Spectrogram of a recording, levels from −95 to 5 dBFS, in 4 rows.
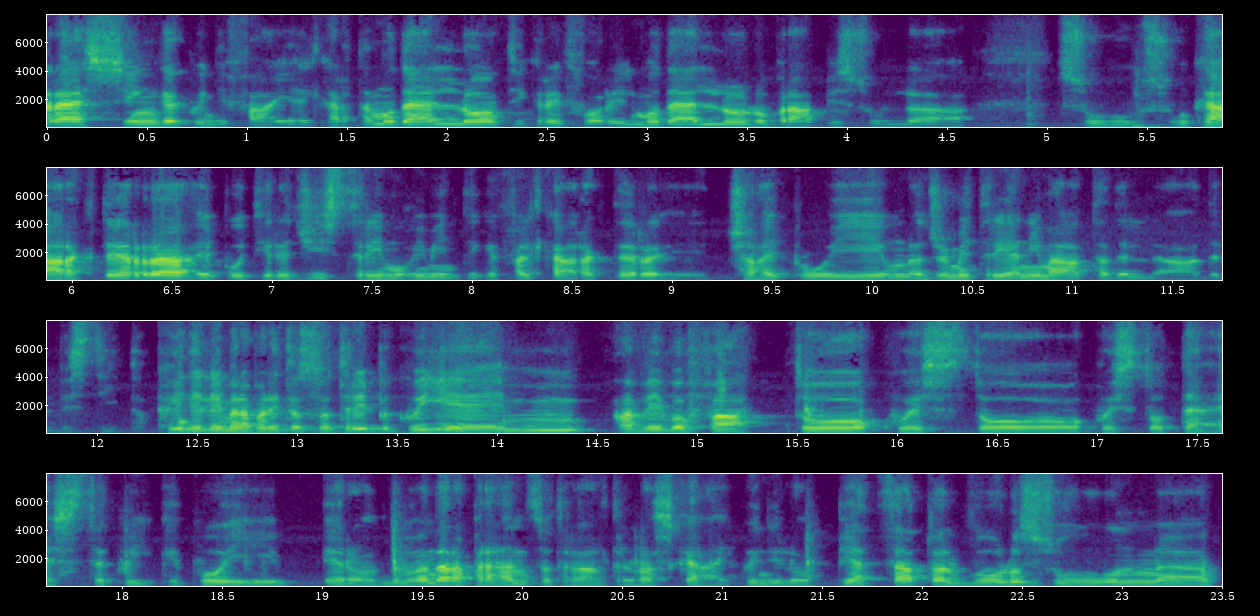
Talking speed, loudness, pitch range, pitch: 175 wpm, -19 LUFS, 125-150 Hz, 130 Hz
